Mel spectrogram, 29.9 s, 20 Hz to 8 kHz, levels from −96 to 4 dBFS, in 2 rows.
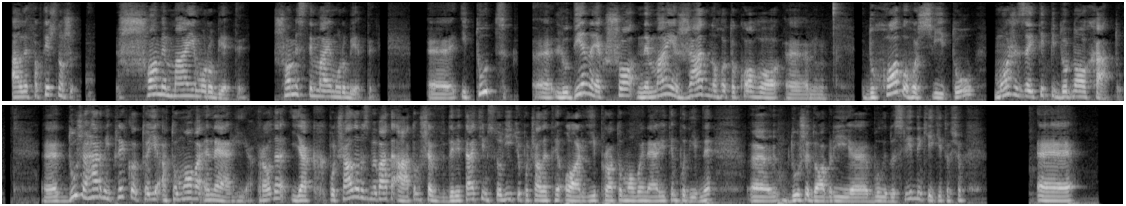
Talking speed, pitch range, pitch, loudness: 115 wpm, 130-175 Hz, 150 Hz, -26 LUFS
